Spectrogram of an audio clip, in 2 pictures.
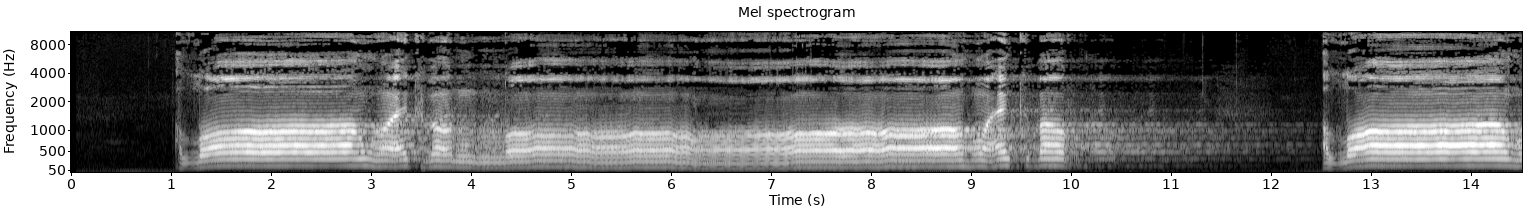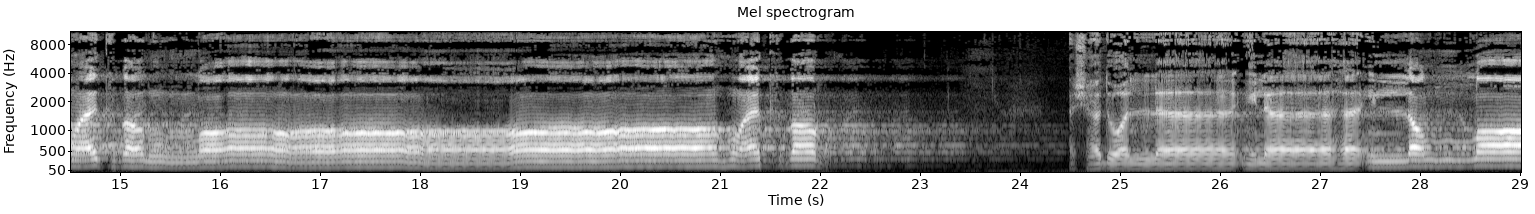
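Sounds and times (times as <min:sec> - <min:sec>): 
Azan call to prayer: 0:01.1 - 0:11.8, 0:12.5 - 0:28.9.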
